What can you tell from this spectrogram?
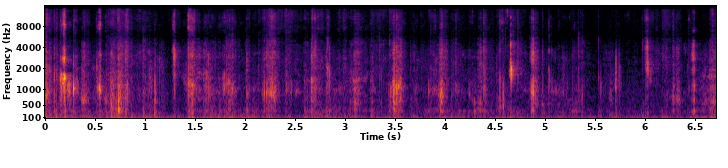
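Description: Close-miked chewing of an Indonesian rice meal: a steady run of small wet mouth clicks and crunches.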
